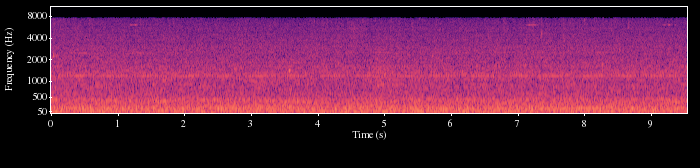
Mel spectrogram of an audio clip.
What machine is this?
pump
